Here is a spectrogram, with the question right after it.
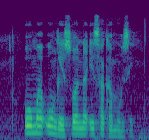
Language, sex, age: Zulu, male, 23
